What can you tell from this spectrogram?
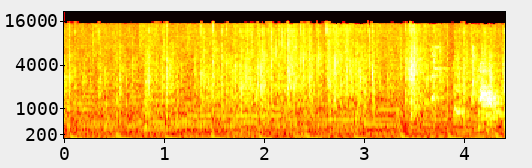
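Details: Electronic music with a steady thumping beat over crinkling, rustling and crunching noises, with no animal voice heard.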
